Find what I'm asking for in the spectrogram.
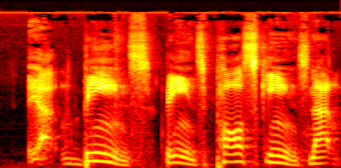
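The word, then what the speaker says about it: Skenes: Name rhymes with Skeens. – Yeah. Isn't it just Skeens? – I think so.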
